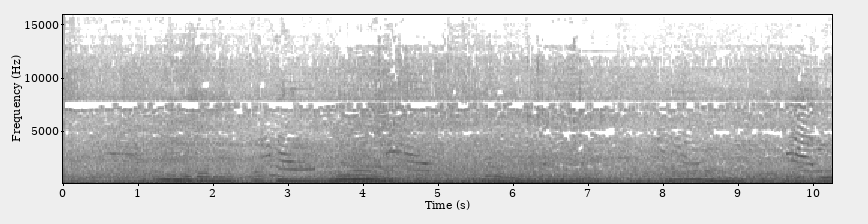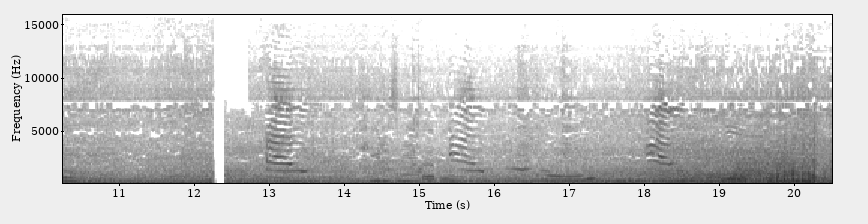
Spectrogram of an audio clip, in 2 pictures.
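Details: Stray street cat meowing at night, asking for food: a long series of rising and falling meows, some drawn out and wavering, over steady traffic rumble and occasional speech.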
